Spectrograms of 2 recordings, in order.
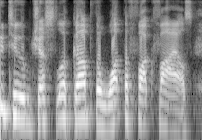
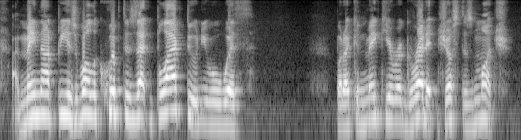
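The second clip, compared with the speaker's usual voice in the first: ordinary talk, nothing marked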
